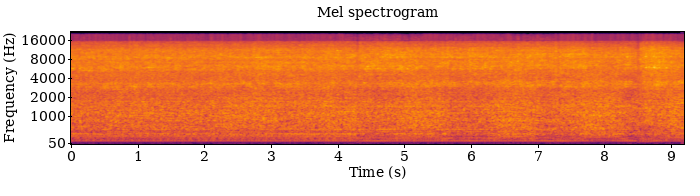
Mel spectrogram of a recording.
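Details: Free Simplicity snowblower, small single-cylinder engine, started after fixing an oil leak and refilling oil and gas: steady, even fast patter with no misses or knocks; normal running.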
